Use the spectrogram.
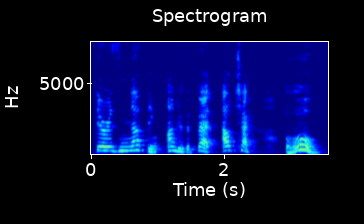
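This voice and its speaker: A woman leading a library storytime for children, singing along and reading picture books aloud in an expressive, exaggerated way. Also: high-pitched, measured pace. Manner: expressive, exaggerated delivery aimed at small children. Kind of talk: animated children's sing-along and picture-book read-aloud.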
